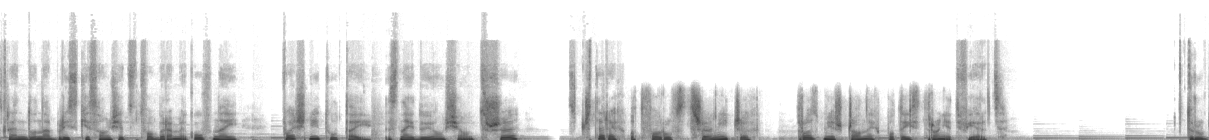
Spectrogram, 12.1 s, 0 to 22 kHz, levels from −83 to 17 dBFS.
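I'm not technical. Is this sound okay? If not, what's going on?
No, there are four separate problems.

Call audio freeze, 5.47 to 5.62 s: the sound briefly hangs, the last bit of it stretched into a fading buzz that drops to near silence for a moment before the audio picks up again exactly where it left off. Likely cause: pieces of the call were held up on the way, and the receiver ran out of audio to play. It filled about 125 ms with that stretched sound instead. Nothing was lost, but the audio now runs that much later.

Short concealed packet loss, 5.83 to 5.87 s: a tiny smear or wobble. About 20 ms of the real audio never arrived in time. The receiver patched the hole by carrying the previous sound forward and then blending back into the real thing, which made this stretch slightly longer than it should be.

Call bitrate drop, 6.13 to 9.65 s: the sound turns rough and muffled, as if heard through a cheap phone, and loses its crispness above about 8 kHz. 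It is at its worst for roughly two seconds before it recovers. The connection seemed to get worse, so the sender was told to squeeze the audio into far less data, and detail was thrown away.

Jitter buffer speed-up, 10.45 to 11.73 s: the audio sounds slightly hurried, about 10% faster, with no change in pitch. The receiver had more audio waiting than it wanted. To catch up, it quietly cut out many tiny slivers, around 150 ms in total, so the sound rushes along.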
